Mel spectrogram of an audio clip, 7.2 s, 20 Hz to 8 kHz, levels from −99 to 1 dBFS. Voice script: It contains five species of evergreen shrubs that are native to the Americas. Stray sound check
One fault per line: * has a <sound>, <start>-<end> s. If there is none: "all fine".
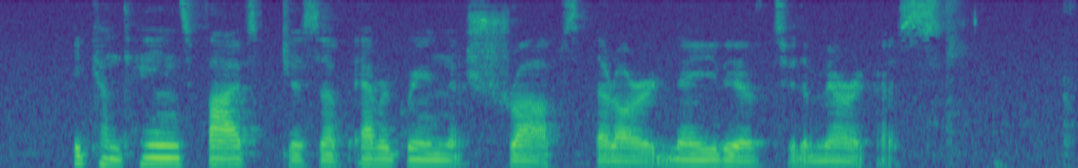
* has a dropout, 1.7-1.9 s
